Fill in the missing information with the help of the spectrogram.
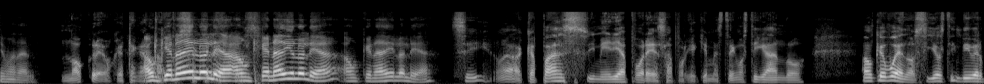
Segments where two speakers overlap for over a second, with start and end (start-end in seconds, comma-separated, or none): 1.4-2.7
